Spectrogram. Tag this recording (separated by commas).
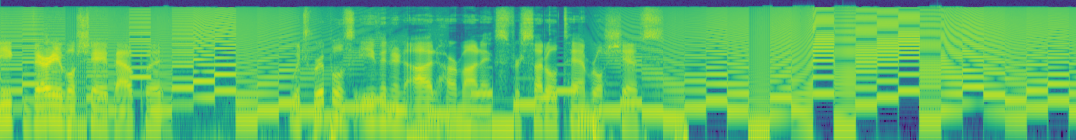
Music, Speech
